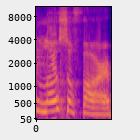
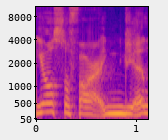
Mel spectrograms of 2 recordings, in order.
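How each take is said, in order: First: The name begins with an L sound. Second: The name begins with a Y sound. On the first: Other people say it this way. "they keep pronouncing it Losofar" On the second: The speaker says it this way. "but I was pronouncing it Yosulfar"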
